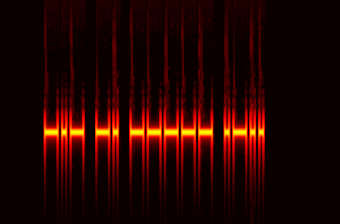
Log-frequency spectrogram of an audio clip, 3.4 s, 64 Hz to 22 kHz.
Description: Morse code, heard as a keyed tone, about 28 wpm, 700 Hz. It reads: KN0L
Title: USA Call Signs - 4 Characters - Repeated 3x - 28wpm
